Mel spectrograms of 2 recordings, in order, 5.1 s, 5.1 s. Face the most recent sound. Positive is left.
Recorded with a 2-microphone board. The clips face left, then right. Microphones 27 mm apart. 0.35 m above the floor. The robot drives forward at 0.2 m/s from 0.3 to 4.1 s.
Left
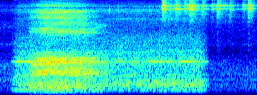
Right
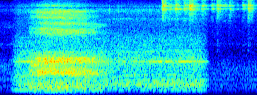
turn(degrees=-55)  # may be behind; listen again after turning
